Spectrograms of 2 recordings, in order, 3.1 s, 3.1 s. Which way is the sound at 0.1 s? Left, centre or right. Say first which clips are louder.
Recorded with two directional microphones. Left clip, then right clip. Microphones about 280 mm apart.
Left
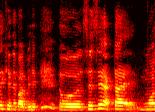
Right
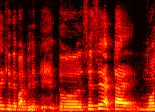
Left 9 dB; centre.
